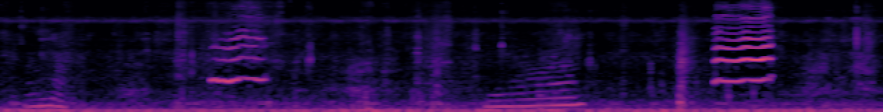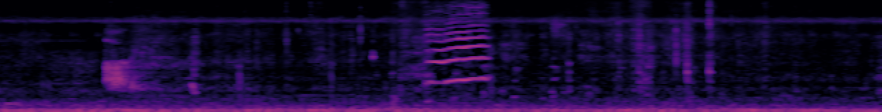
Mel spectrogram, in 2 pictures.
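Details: Daily life of baby monkeys Dorn and Dum: shrill, quavering cries recur every few seconds, mixed with lower rising whines and a faint background hum.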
